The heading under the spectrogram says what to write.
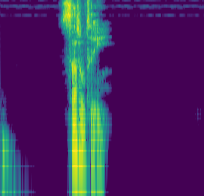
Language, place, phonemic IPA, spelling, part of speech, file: English, Queensland, /ˈsɐt(ə)lti/, subtlety, noun, En-au-subtlety.ogg
- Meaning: The quality of being subtle.: The quality of being scarcely noticeable or difficult to discern. (of things)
